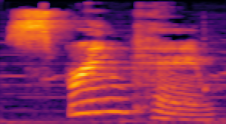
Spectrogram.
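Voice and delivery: plain reading voice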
